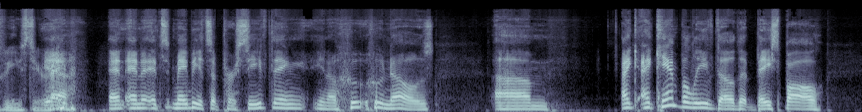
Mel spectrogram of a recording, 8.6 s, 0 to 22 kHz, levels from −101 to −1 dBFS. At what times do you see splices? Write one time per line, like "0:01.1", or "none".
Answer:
none

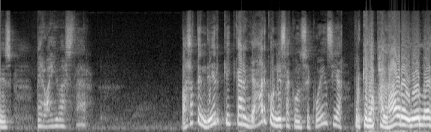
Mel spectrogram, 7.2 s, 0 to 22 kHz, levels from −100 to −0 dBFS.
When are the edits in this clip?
0:05.7

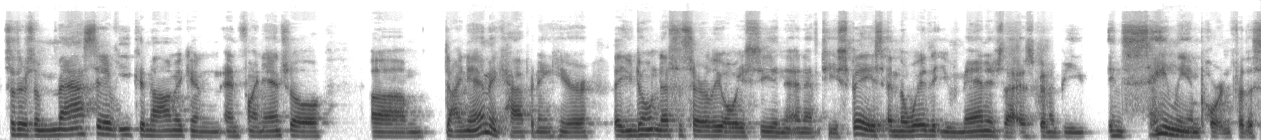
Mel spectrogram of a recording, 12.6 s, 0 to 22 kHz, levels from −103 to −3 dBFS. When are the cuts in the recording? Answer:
0:01.2

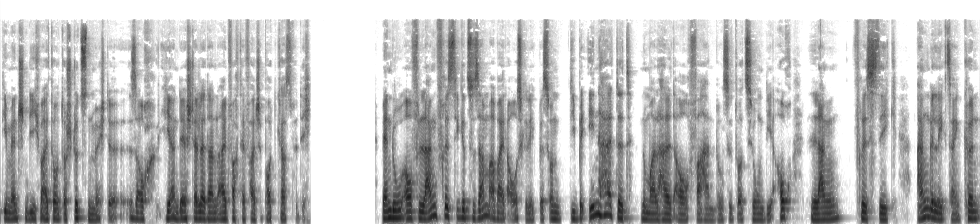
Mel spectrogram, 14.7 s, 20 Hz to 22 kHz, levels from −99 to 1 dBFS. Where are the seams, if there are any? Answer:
none

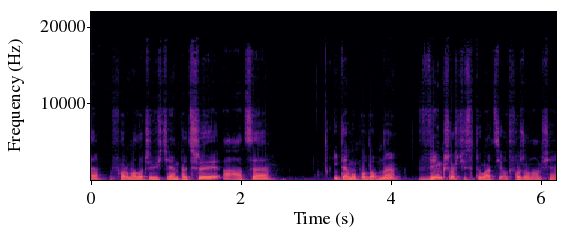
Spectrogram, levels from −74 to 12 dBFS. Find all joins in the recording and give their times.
none

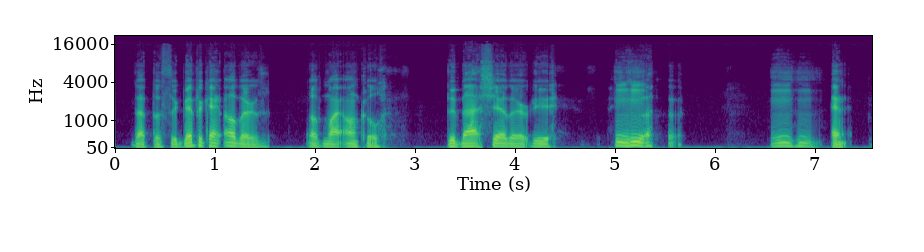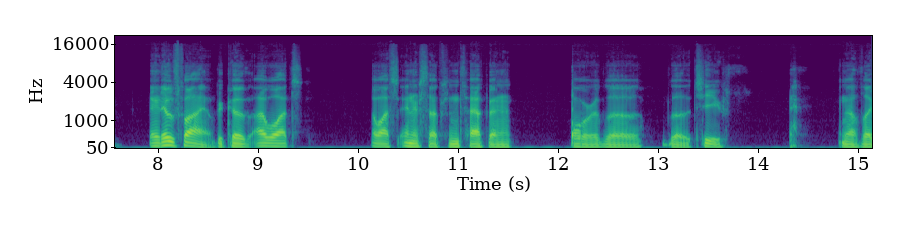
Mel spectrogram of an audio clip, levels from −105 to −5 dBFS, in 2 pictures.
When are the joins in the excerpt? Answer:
none

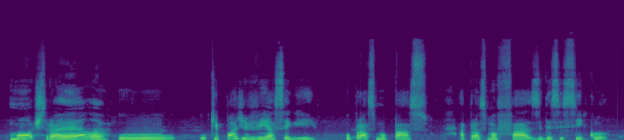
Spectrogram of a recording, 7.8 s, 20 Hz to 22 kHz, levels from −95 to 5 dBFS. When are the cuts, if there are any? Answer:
none

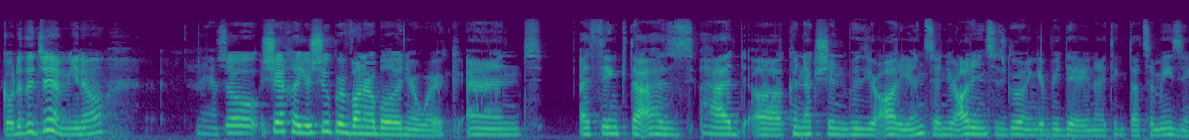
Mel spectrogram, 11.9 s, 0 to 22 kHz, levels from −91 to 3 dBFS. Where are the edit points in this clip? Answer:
none

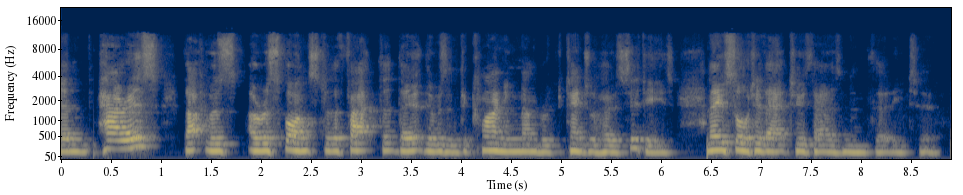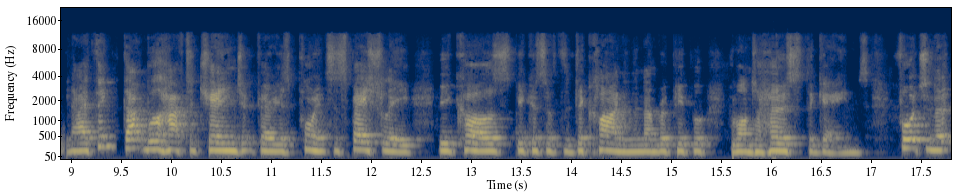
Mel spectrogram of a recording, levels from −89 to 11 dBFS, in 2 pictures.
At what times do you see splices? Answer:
0:06.5
0:09.0
0:15.6

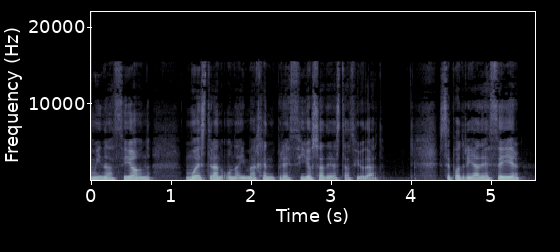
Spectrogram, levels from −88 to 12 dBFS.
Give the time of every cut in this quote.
none

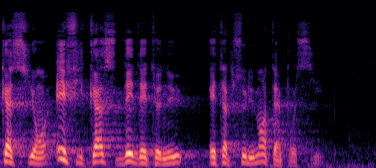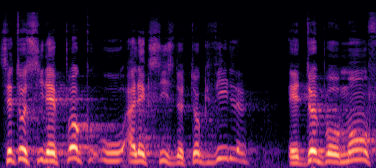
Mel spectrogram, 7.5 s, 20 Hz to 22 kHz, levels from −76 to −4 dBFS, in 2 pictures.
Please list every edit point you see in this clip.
0:06.6

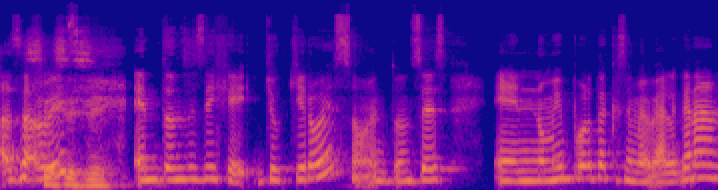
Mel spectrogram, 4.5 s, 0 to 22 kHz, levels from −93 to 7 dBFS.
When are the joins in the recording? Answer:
none

